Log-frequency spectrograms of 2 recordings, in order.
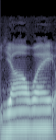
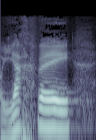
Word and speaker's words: Yahweh: Some scholars talk about Yahweh or Yahweh. In the past, it's been pronounced Jehovah. You can see that just about Jehovah, which actually isn't a very accurate way of saying it.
